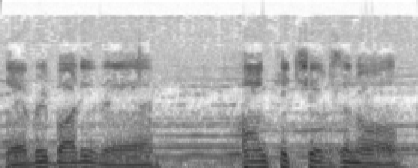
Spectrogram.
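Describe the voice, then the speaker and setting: An American actor playing a disgraced, brooding prodigal son who narrates in halting, clipped phrases in a 1940s radio drama. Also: male voice, lowish voice, lightly acted. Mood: wry, resentful. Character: disgraced prodigal son of a hard New England family, brooding. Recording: dull 1949 radio recording, music behind.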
